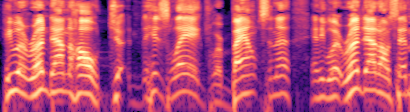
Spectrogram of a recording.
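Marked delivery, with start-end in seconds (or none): none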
